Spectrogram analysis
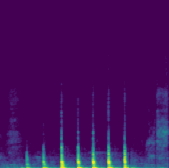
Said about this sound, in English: Yeah, I'm really optimistic. I mean, it's knock on wood.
